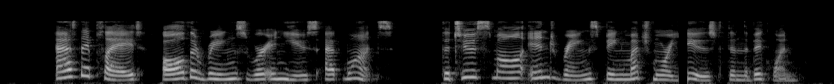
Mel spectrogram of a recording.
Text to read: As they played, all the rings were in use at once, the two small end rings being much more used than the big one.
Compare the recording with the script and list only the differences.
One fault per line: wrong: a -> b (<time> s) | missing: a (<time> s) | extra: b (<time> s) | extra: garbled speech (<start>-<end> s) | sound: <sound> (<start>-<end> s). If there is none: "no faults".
sound: dropout (6.8-6.9 s)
